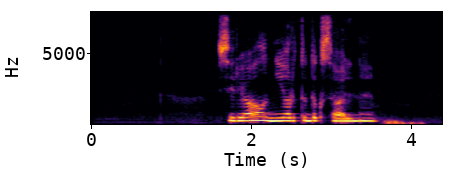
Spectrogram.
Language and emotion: Russian, neutral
